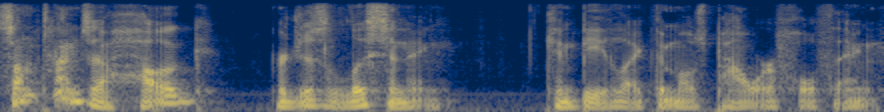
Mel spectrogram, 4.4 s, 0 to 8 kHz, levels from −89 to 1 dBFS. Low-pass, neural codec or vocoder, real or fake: 7.2 kHz; none; real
